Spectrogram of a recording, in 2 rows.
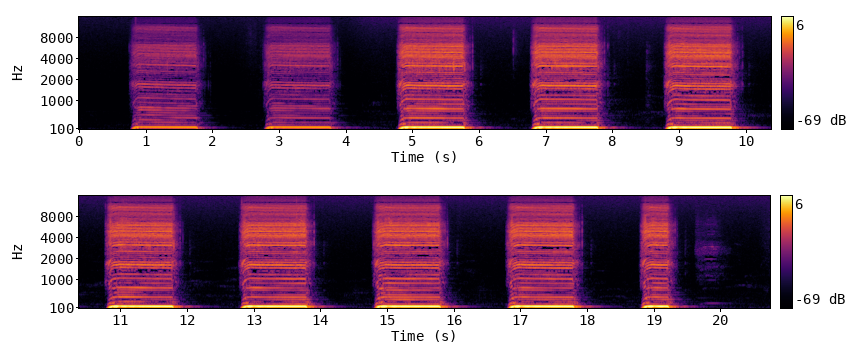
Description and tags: Cellphone Vibrating on a Table
Sound of a vibrating cellphone on top of a table.
Recorded with Røde NTG3 + Marantz PMD 661 MKII
table, cellphone, vibration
